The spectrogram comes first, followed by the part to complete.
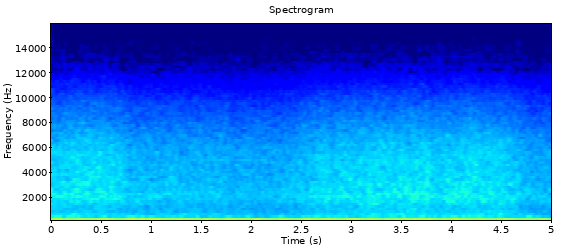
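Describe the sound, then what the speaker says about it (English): A dense, unbroken roar of white noise and low rumble from a compressor in the game Disco Elysium, loud and close, steady throughout with no voices. "The violent white noise becomes even more overwhelming closer to the compressor."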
